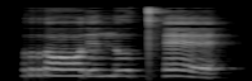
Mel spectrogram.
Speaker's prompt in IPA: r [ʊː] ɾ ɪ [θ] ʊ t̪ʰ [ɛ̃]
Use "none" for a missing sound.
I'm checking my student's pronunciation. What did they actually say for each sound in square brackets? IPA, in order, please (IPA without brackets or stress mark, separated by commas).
ɔː, n, ɛ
